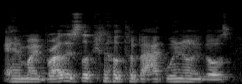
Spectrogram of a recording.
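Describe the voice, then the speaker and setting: A man's voice: mid-range voice, steady tone, fast, sharp tone. An older man with a Canadian accent, chatting casually and anecdotally as he reminisces like a hobbyist presenting on a vlog.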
